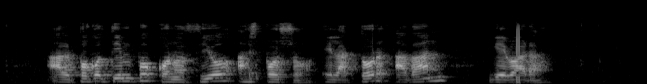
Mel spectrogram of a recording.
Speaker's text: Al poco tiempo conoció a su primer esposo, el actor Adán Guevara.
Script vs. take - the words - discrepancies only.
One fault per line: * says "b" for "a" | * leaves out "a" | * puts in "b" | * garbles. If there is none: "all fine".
* leaves out "su primer"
